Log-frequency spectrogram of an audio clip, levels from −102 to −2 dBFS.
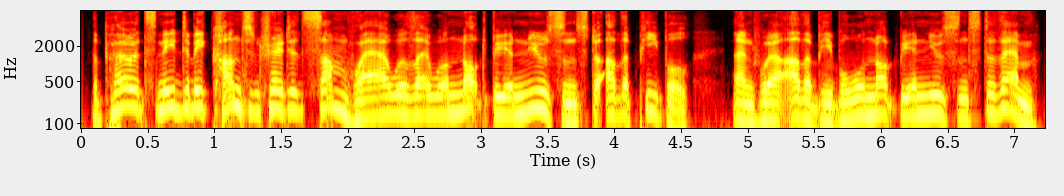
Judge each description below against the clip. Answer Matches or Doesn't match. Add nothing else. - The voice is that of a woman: Doesn't match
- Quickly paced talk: Matches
